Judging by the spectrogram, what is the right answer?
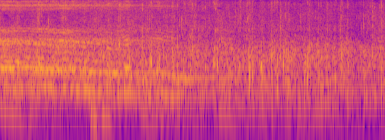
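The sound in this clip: Audience clapping as a dense, steady wash of applause, with voices talking over it throughout.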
